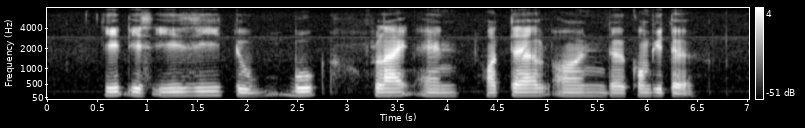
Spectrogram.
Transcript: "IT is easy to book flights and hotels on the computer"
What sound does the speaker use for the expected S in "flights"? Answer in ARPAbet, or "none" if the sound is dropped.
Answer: none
